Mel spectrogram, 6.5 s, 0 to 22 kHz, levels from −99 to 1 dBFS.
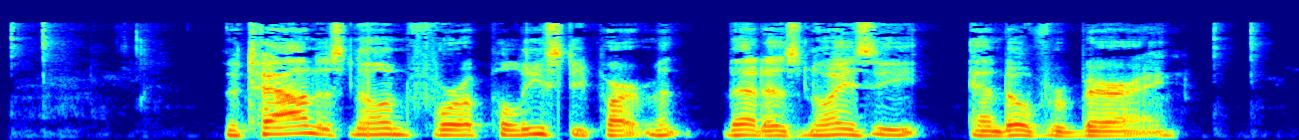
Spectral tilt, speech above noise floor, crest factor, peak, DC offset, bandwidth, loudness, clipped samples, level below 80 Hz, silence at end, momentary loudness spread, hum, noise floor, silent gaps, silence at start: -5 dB/octave; 38 dB; 18 dB; -4 dBFS; under 0.1%; 11.5 kHz; -20 LUFS; under 0.1%; -62 dBFS; 0.65 s; 10 LU; none; -58 dBFS; none; 1.15 s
